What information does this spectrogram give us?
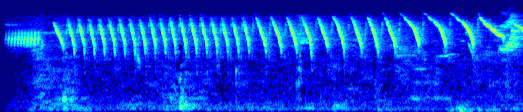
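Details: Canary singing a long rolling song, meant to lure other canaries into singing: a short tone, then a fast run of steeply falling whistled notes that slows toward the end, high-pitched and clean.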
